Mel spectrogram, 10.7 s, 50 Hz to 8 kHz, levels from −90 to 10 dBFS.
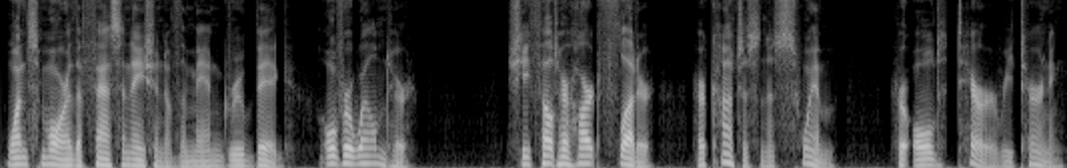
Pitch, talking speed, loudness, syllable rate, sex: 100 Hz, 130 wpm, -20 LUFS, 4.2 syllables/s, male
